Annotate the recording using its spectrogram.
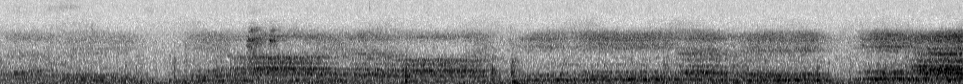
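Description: A woman sings in a high, soaring voice with long held notes.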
